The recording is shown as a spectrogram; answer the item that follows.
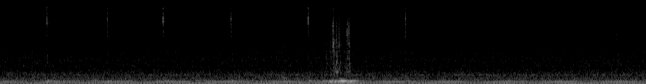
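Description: Quiet room tone: a steady low hum with a few faint light clicks from a computer mouse used for drawing, and one short soft sound a little after three seconds in.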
